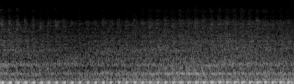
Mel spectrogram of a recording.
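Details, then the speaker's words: Yamaha NMAX V2 scooter after repair of an engine knocking noise (engine opened, magneto cleaned): steady idle putter at about three pulses a second with nothing riding on top, idling normally. "Yan yung tunog ng makina mga boss, mga master. Mahal kong master. Ito yung tunog ng makina."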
